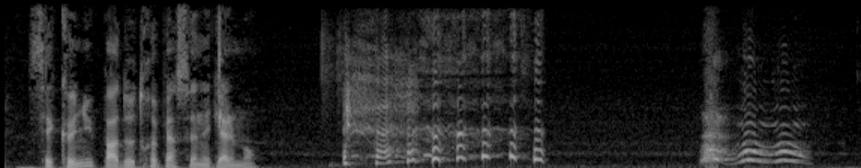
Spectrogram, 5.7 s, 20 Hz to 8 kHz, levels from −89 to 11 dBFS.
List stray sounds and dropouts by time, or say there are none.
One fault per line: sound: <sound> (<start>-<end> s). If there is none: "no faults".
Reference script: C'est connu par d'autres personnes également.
sound: laugh (2.1-3.7 s)
sound: bark (4.7-5.4 s)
